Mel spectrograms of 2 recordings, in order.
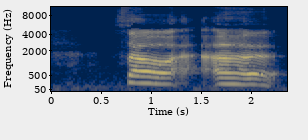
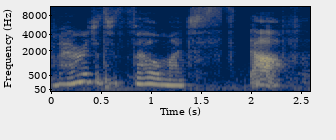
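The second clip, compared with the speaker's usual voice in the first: weary sigh; 8 dB quieter, much slower than usual. Retold or imitated. Sighed inner thought about marriage.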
